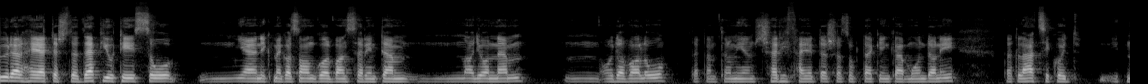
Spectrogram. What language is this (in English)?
Hungarian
